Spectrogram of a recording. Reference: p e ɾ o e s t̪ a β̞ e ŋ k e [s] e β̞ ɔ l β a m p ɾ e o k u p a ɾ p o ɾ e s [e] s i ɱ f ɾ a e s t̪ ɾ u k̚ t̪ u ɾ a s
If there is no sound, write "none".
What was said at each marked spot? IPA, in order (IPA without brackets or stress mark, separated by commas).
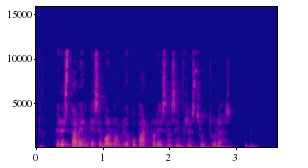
s, a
